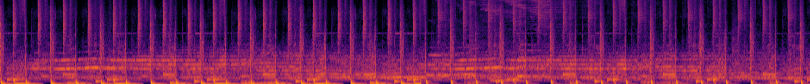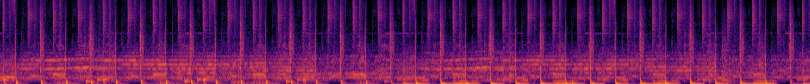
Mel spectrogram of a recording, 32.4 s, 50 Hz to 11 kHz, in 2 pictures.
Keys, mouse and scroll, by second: 0.7-2.8 middle drag, 4.6 middle click, 4.9-7.0 middle drag, 7.0 scroll up 1, 7.0-9.9 middle drag, 9.5 e, 15.4 ctrl+z, 15.8 ctrl+z, 17.5 z, 18.5 a, 21.1 middle click, 21.3 KP_3, 22.4 a, 22.9-24.4 middle drag, 24.4 right click, 25.0-26.2 drag.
